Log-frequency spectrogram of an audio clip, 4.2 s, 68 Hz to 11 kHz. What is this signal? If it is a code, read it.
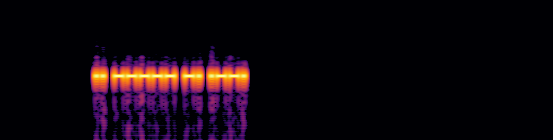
Morse code, heard as a keyed tone, about 46 wpm, 700 Hz. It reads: I0NP
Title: DXCC-100 Call Signs - 4 Characters - Repeated 3x - 50wpm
